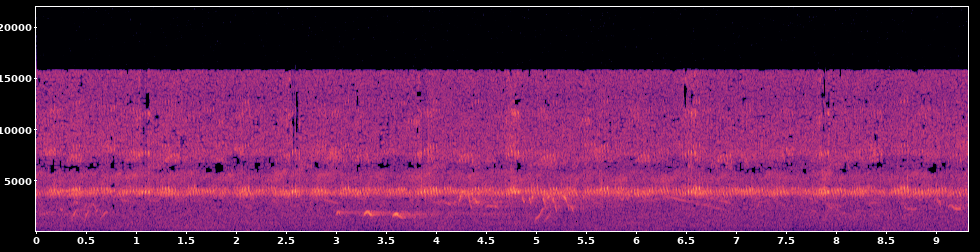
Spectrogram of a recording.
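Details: Crickets on a hot summer day: a steady, high, unbroken trill holds at one pitch throughout, while faint, brief chirps from birds drift in and out beneath it.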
